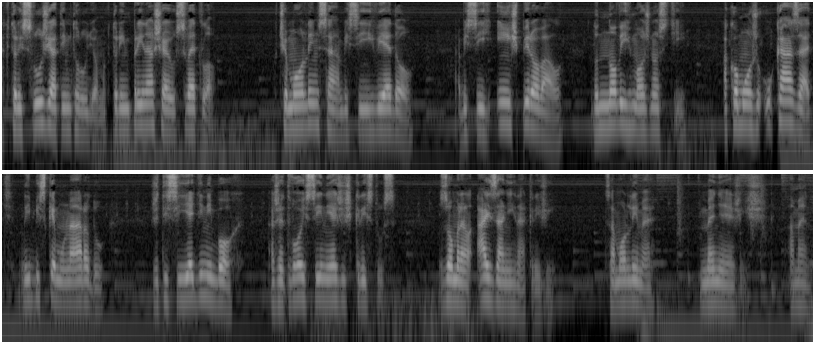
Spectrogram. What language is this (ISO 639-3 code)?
slk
